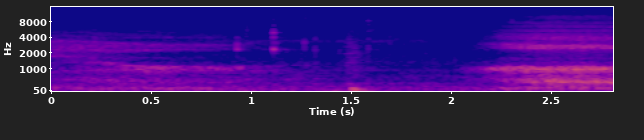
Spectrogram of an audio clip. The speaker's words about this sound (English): I yawn just thinking about it.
